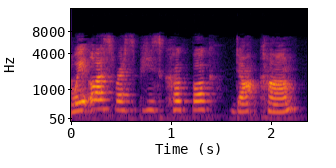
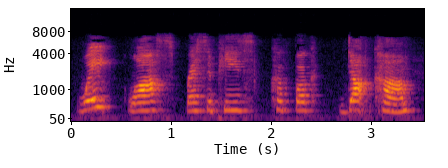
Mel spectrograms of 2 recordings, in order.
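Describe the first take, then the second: First: The address is said very quickly. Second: The address is said more slowly. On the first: "I said it really fast" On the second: "I'll say it a little slower"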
